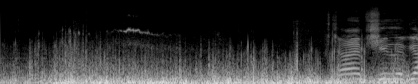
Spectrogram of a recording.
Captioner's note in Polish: znowu szum wiatru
